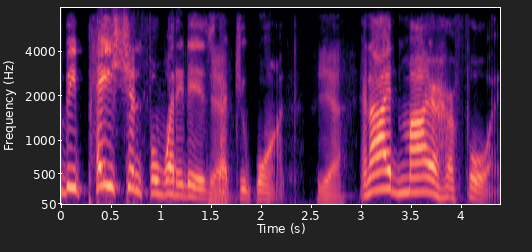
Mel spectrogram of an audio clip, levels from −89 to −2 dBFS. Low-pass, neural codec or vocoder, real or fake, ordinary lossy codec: 7.2 kHz; none; real; Opus, 16 kbps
